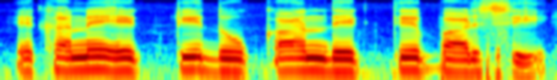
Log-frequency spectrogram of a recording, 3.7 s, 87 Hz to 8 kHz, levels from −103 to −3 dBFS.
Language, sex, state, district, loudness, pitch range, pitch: Bengali, male, West Bengal, Cooch Behar, -13 LUFS, 140-155 Hz, 150 Hz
